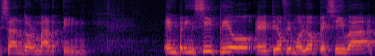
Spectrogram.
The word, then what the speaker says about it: Martín: Miren ustedes que a veces digo Martín y a veces Martín porque me cuesta un poco nombrarlo al español con su correcta pronunciación. Él es Sandor Martín, pero a veces a nosotros los que vivimos de este lado el Martín se nos va a Martín.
